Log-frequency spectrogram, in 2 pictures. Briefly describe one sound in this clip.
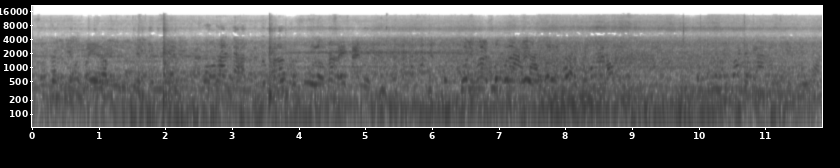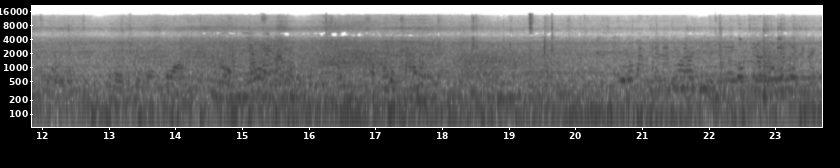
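A crowd of young men and women chatter and laugh at close range, outdoors.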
